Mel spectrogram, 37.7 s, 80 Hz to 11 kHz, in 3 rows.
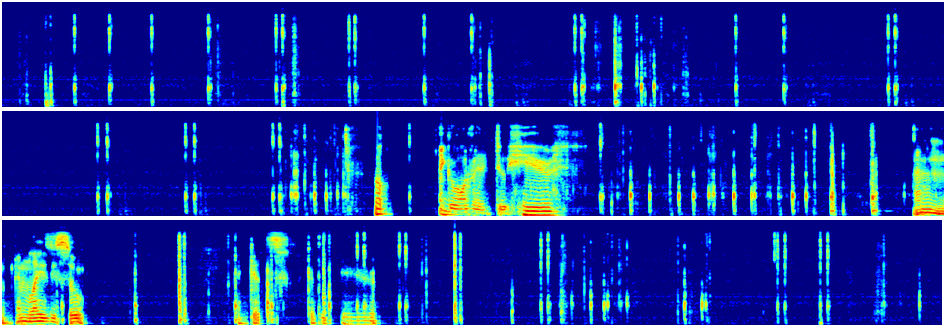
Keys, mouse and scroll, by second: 0.2 a, 0.6 b, 2.0-4.6 drag, 4.6-5.6 right drag, 5.6-6.9 drag, 6.9 e, 7.9-8.5 scroll down 6, 8.5 shift+middle click, 8.9-9.8 scroll up 2, 9.8 click, 10.8 e, 12.1 e, 15.2 e, 16.4 scroll down 1, 16.7 shift+middle click, 17.1-18.0 scroll up 2, 18.0-20.7 drag, 20.7 scroll down 1, 20.9 shift+middle click, 21.3 scroll up 2, 21.6 shift+middle click, 22.0-22.3 scroll up 1, 22.3 shift+middle click, 22.8 scroll up 3, 23.1-24.6 shift+middle drag, 24.6-25.1 scroll down 1, 25.1-25.9 scroll up 2, 27.6 k, 32.3 right click, 32.6 scroll down 2, 33.0 shift+middle click, 33.3 scroll up 1, 34.2 shift+middle click, 34.7-35.5 scroll up 2, 35.5-36.9 right drag, 36.9-37.2 scroll down 1, 37.2 scroll up 2, 37.3 middle click.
